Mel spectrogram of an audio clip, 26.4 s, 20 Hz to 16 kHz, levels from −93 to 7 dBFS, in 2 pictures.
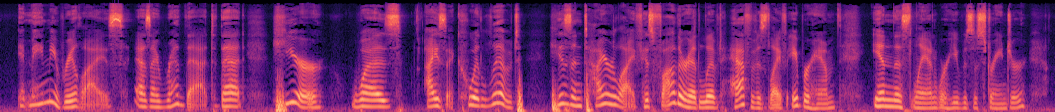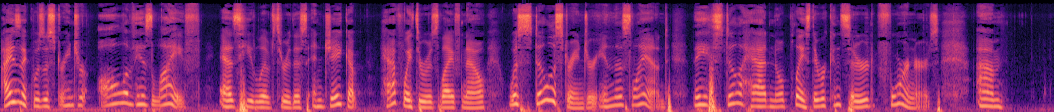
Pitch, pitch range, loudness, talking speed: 215 Hz, 185-270 Hz, -14 LUFS, 165 wpm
